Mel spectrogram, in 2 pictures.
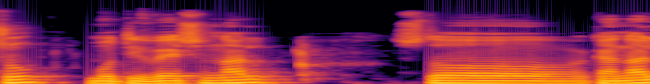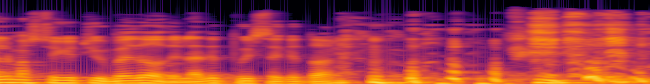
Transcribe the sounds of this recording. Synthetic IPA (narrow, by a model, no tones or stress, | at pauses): umo̞t̪ive̞sonɐl | st̪o̞kɐnɐlimɐst̪o̞ʝut̪çube̞ðo̞ðilɐðipuist̪ece̞t̪o̞̰ɾɐ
